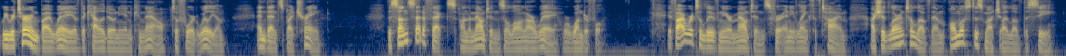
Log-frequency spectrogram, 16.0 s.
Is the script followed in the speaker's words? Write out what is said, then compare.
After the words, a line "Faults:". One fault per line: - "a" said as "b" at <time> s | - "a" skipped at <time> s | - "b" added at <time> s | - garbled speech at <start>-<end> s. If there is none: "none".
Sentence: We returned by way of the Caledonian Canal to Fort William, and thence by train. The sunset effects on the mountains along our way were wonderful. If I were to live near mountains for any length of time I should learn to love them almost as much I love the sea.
We returned by way of the Caledonian Canal to Fort William, and thence by train. The sunset effects on the mountains along our way were wonderful. If I were to live near mountains for any length of time I should learn to love them almost as much I love the sea.
Faults:
none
